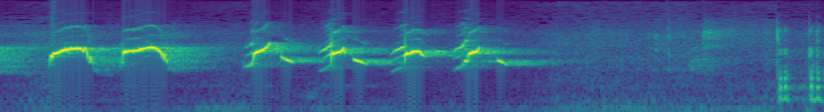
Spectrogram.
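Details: Chinese hwamei recorded up close, song not yet at full strength: two loud looping whistles followed by a quick series of rolling slurred notes, then a few sharp clicks at the end.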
